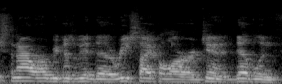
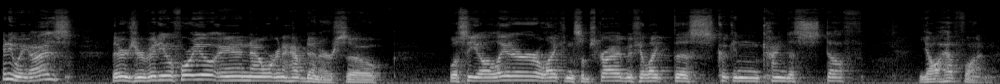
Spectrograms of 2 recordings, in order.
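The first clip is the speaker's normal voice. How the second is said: outro sign-off; 4 semitones higher than usual. Acted. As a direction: wrap it up for the viewers. Sign-off to viewers.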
